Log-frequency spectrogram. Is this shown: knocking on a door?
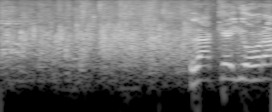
no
